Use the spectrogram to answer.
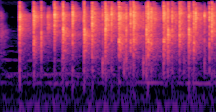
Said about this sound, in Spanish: Ok. Un aplauso.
